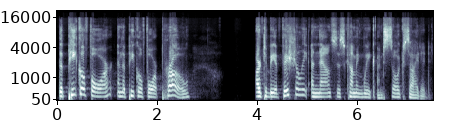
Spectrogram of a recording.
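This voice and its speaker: A woman co-hosting a live-stream news show, reading items in a cheerful, measured way. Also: fairly low pitch, expressive, no room sound, studio quality. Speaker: co-host.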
